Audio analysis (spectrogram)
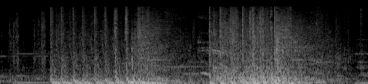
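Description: Rapid gunfire bursts from Valorant gameplay crack in dense, repeated volleys across the whole stretch, loud and close, with a brief break near the middle before another sustained barrage.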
